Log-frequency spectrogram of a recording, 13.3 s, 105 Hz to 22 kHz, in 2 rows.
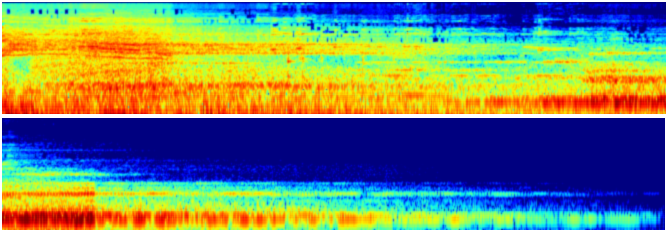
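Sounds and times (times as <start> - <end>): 
screech: 0.0 - 8.7.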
